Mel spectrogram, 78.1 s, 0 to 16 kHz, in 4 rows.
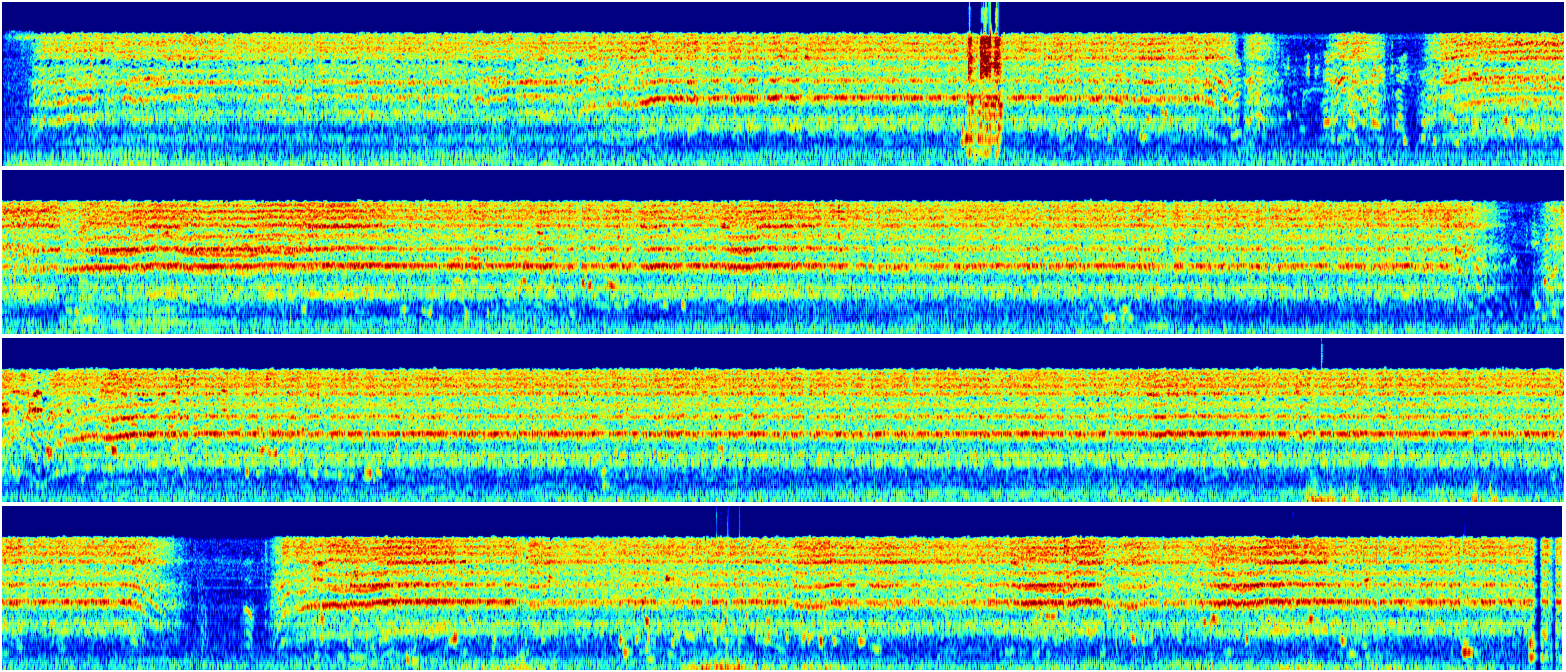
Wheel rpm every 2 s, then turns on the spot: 100, 160, 160, 170, 220, 230, 230, 170, 30, 180, 220, 220, 230, 230, 230, 230, 230, 230, 220, 90, 210, 230, 240, 230, 230, 230, 230, 230, 230, 230, 70, 170, 230, 230, 230, 230, 220, 230, 230.
none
